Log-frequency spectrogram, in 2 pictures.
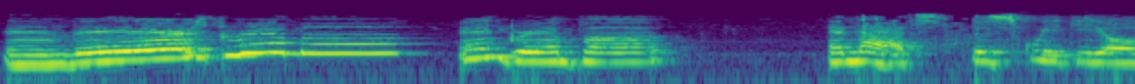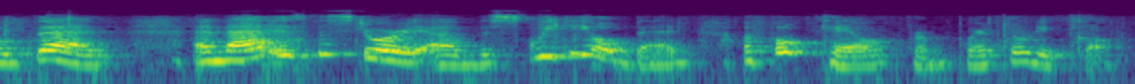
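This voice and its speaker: Female children's storyteller, lively melodic range, slow pace, dramatic emphasis, roomy lo-fi recording. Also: fairly high pitch, slight background noise. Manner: simple phrases with dramatic emphasis. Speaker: children's story-time host. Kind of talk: animated read-aloud storytelling for children. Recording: roomy, dull lo-fi home recording.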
